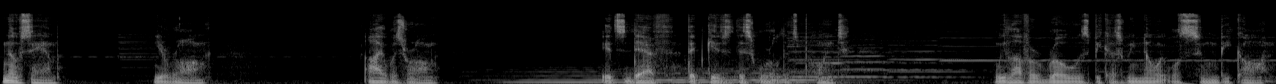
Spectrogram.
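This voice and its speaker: An actor playing a world-weary, grave and rueful immortal man in a radio drama, speaking in a measured, philosophical way. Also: extremely low pitch, fairly even intonation, full character voice. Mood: weary despair. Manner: measured, philosophical, deliberate delivery. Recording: radio drama with music underneath.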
